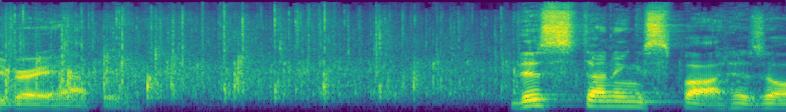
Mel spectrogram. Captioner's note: audience applauds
